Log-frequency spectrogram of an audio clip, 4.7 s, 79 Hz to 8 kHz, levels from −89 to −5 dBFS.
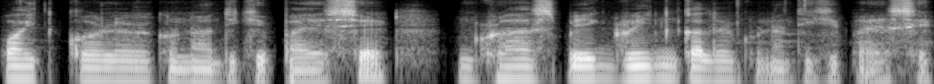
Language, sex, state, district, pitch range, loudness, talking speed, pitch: Nagamese, male, Nagaland, Kohima, 90-105 Hz, -19 LUFS, 180 wpm, 95 Hz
